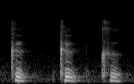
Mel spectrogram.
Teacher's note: 여린 입천장 말랑말랑 한 부분과 혀의 뒤가 만나서 나는 소리입니다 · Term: 여린 입천장 소리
